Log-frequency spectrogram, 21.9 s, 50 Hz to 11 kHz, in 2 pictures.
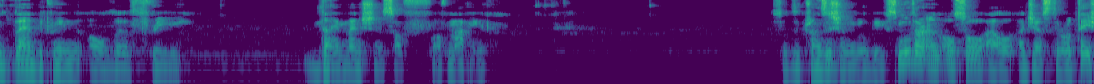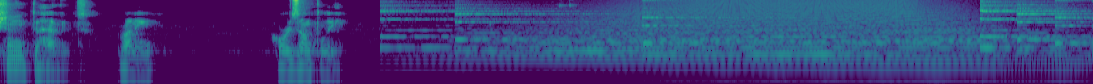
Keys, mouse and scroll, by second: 1.4 click, 3.7 click, 3.9 click, 5.7 click, 6.9 click, 7.5-7.9 scroll down 2, 7.7 middle click, 7.9 scroll up 3, 8.2 middle click, 8.9 scroll down 4, 9.3 middle click, 9.7 shift+middle click, 9.9 click, 11.6 middle click, 13.1 click, 14.9 click.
